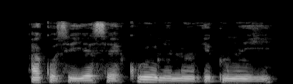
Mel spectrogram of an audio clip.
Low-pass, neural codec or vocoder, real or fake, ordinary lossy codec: none; none; real; none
